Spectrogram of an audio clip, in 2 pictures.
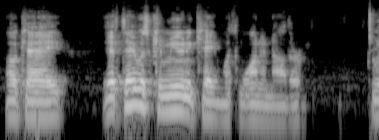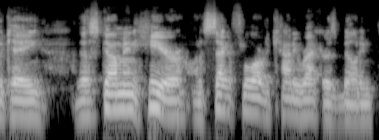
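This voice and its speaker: Middle-aged man, low voice, loose walk-through presenter, keeps checking in with "okay.". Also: fairly bright tone. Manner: repetitive, keeps saying okay, nonstandard grammar. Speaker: self-published researcher presenting a theory. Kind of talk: informal lecture pointing at a map.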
